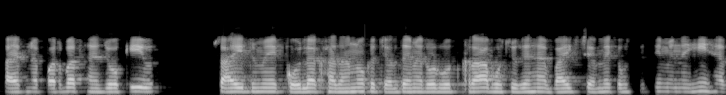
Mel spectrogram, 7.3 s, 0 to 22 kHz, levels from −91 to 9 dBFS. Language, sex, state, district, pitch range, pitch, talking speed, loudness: Hindi, male, Jharkhand, Jamtara, 155-160 Hz, 155 Hz, 200 wpm, -16 LUFS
